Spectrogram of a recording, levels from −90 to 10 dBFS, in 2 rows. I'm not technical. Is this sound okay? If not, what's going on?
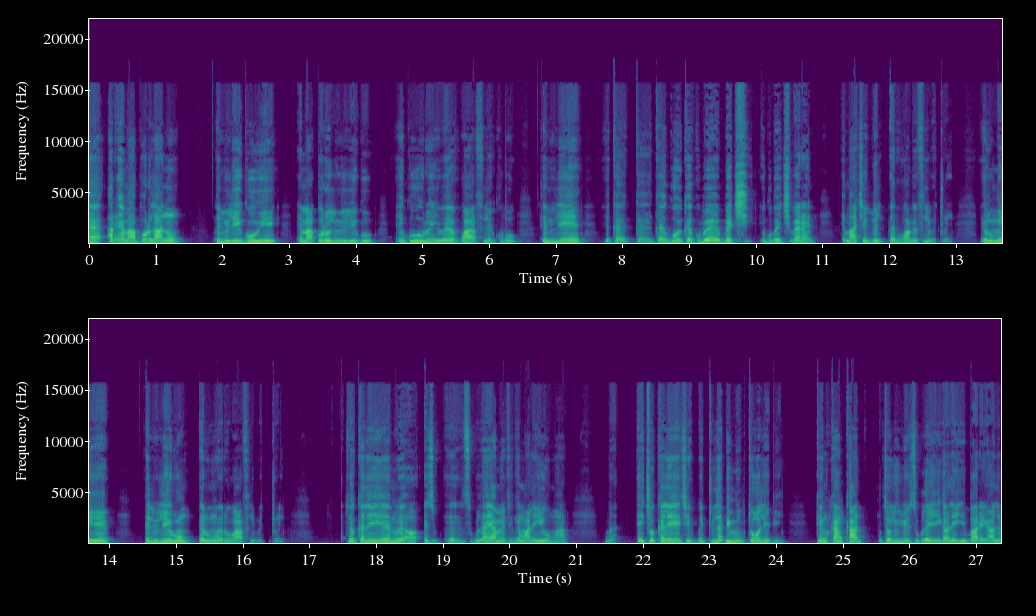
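No. Repeated stalls (stutter) from 15.55 to 16.40 s: the audio arrived late eight times, so the player stretched the last sound to fill the gaps, making speech drag and stutter.

Jitter buffer speed-up from 25.68 to 26.19 s: with too much speech waiting in line, the player trimmed out about a twentieth of a second, so it sounds about 8% faster and hurried.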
